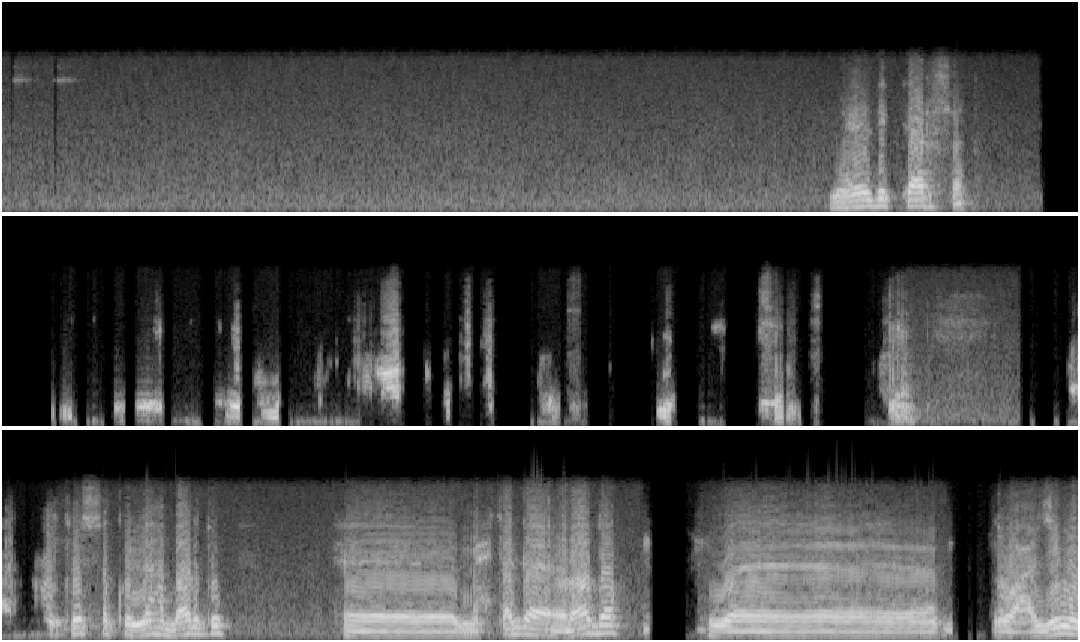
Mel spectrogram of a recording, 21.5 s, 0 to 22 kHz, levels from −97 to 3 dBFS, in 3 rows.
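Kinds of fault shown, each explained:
hard clipping: Across the whole clip the speech is driven about 18 dB past what the signal path can carry, so roughly a tenth of the samples hit the ceiling and are sliced flat. This is heard as a constant harsh fuzz on every loud syllable. A waveform shows squared-off plateaus on the peaks, and a spectrogram shows smeared harmonic energy reaching up toward the 8 kHz top of the band on voiced sounds.
other side's voice leaking through: A second voice sits underneath the speech, most likely loudspeaker echo that the echo canceller failed to remove. It is faint near the start, from 0.07 to 0.42 s, but much stronger, only about 10 dB below the talker, from 7.49 to 14.78 s and again from 18.6 to 20.7 s. A spectrogram shows a second, unrelated harmonic pattern overlapping the main one, and the waveform shows extra activity in the gaps between phrases.
speech suppressed in double talk: Where the talker and the leaking far voice overlap, the talker is repeatedly pushed down, likely by the echo canceller clamping both sides at once. 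Between 7.61 and 14.68 s about five seconds of speech dips or drops out, at times by something like 40 dB, and a short bite goes missing from 20.69 to 20.94 s. On a waveform the envelope shows sudden holes mid-phrase, and a spectrogram shows columns of near-silence cutting through harmonics.
background gated by the echo canceller: From 18.69 to 18.97 s, just as the far voice starts coming through, the microphone is shut down hard and the room sound falls away by about 40 dB for roughly 0.3 s before returning. It is heard as a brief dead pocket where the ambience vanishes. On a spectrogram the background noise floor turns to blank for that short stretch, and on a waveform the trace shrinks sharply before the noise reappears.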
